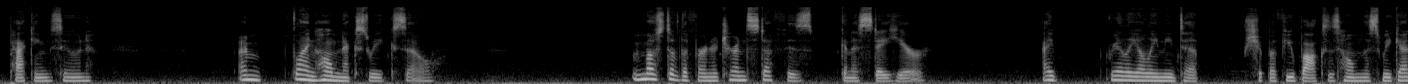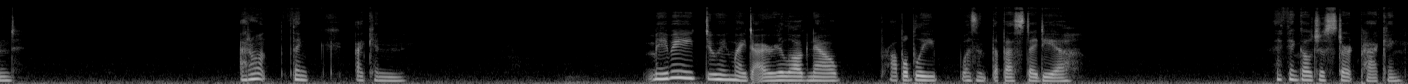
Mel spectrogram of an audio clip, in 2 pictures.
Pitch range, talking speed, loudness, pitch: 150-195 Hz, 110 wpm, -27 LUFS, 170 Hz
